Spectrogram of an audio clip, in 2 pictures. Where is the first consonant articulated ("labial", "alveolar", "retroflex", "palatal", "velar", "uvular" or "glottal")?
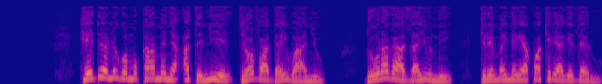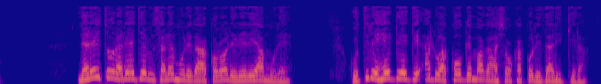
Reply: glottal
